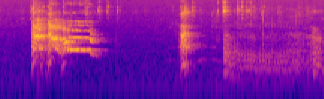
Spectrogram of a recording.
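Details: Pomeranian barking in play with a hair clip indoors: one long, harsh, ringing yap near the start, then a shorter bark, and a softer rough growling sound at the end over a low hum.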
